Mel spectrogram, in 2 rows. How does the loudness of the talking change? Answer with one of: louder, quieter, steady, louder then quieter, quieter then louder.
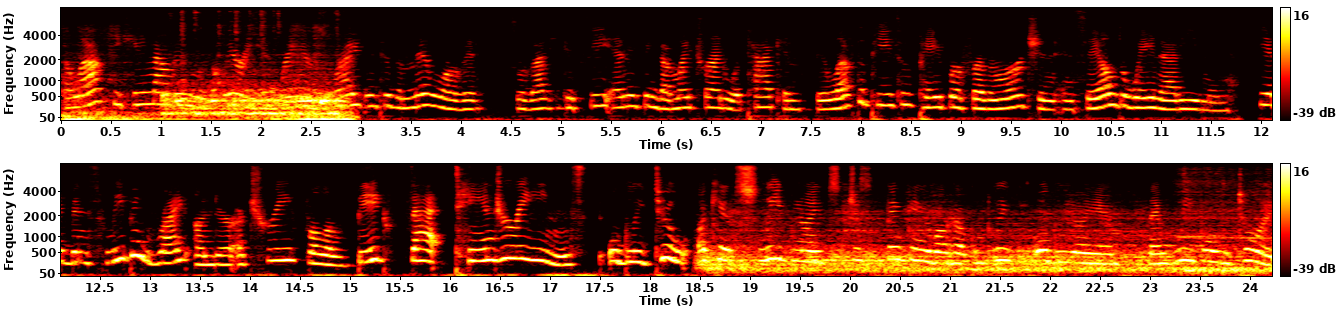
louder.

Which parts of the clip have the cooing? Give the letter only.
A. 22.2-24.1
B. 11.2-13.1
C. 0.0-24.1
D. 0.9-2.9
D.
